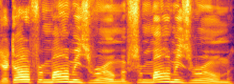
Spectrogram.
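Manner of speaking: put-on very high, sobbing, wailing six-year-old child voice. Retelling the boy's answer when asked where he got it, imitating a screaming, crying kid. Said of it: "he starts screaming and crying".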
